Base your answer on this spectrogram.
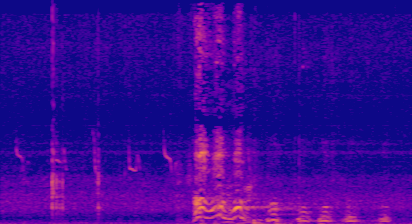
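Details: Dog during protection training, silent at first, then a rapid, wavering run of harsh barks for about two seconds with a faint high chirp early on.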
